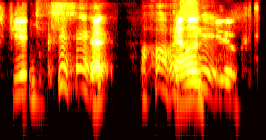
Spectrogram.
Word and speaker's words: Fuchs: was Fucks. It's Did you really? Fuchs. Nah, it's Fuchs.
